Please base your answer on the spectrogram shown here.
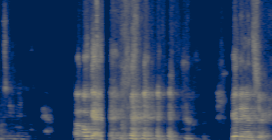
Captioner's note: laughter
